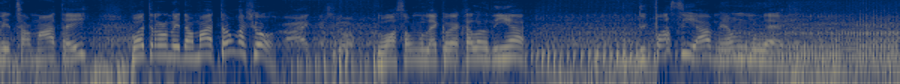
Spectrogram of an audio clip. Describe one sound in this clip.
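A single-cylinder four-stroke trail motorcycle revs up and down.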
